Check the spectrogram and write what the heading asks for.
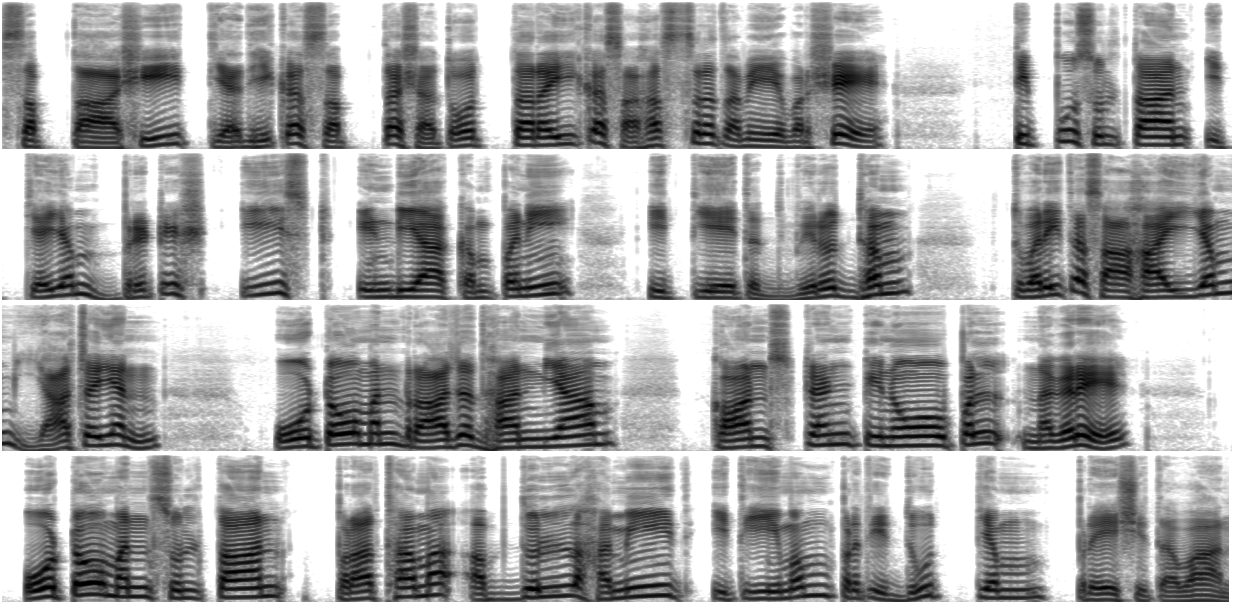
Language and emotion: Sanskrit, neutral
